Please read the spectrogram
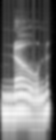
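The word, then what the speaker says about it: Noone: So the plot centers on pickpocket turned porter Eric Known. His name is spelled N-O-O. It's spelled N-O-O-N-E, as in like no one.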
